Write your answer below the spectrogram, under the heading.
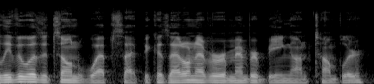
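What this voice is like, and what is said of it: Usual voice. Nothing is said of it.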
